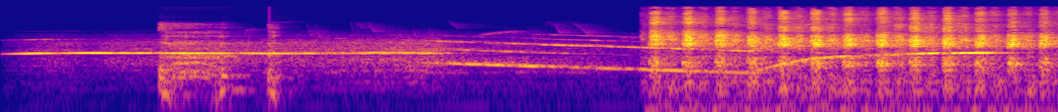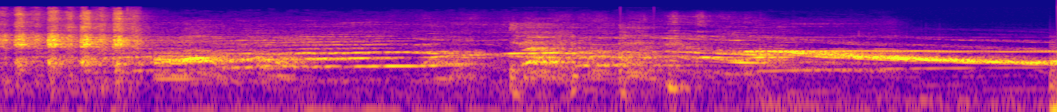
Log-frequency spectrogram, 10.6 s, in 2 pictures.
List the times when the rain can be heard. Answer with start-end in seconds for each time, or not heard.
not heard.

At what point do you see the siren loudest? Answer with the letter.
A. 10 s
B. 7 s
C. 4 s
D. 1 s
A.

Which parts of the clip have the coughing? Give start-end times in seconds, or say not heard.
0.8-1.4, 7.8-8.7.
